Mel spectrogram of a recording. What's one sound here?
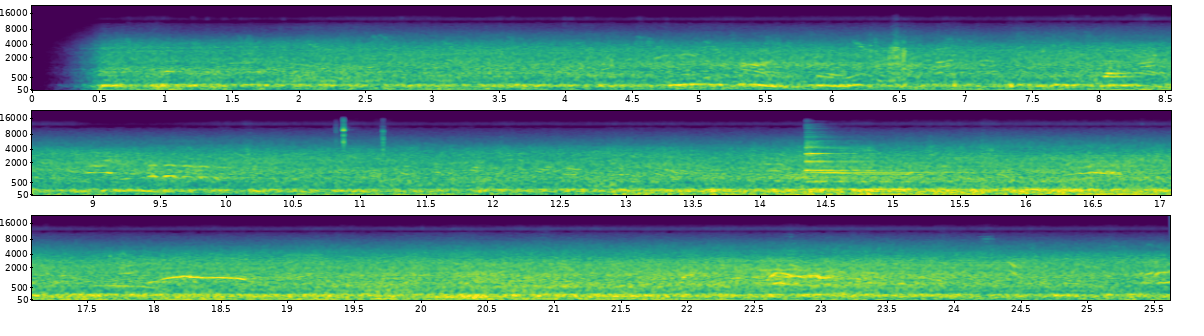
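Adults chat at a distance outdoors.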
